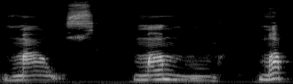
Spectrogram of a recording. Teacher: The next bilabial sound is called the voiced bilabial nasal. The pronunciation is like mouse, mum, mup.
